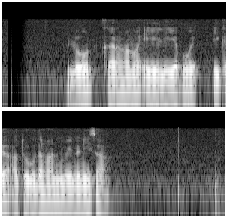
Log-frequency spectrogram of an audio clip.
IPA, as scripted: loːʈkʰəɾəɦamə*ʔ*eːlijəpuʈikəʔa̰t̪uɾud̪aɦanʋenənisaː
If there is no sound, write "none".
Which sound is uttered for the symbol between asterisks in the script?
ʔ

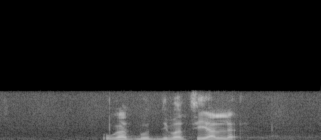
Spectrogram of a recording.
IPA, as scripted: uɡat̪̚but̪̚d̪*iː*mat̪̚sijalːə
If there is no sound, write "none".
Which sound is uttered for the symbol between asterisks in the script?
i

